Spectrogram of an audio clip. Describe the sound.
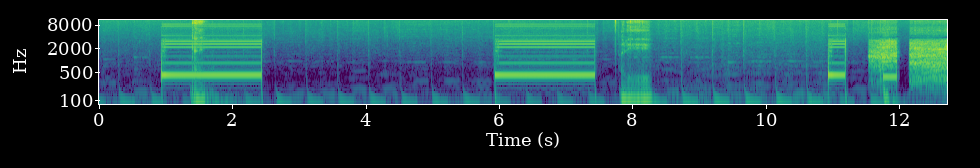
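A redialled telephone call meets a busy tone that sounds in three long, steady bursts separated by gaps. A regular low ticking pulse runs throughout, and short noisy bursts and quick tones appear near the end.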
